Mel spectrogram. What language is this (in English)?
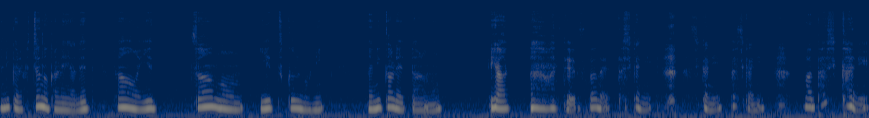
Japanese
